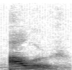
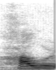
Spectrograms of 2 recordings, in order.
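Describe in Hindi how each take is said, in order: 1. शब्द स्वर से शुरू होता है, h नहीं है। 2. शब्द की शुरुआत में h की आवाज़ साफ़ सुनाई देती है। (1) "So H is not pronounced here" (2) "It's not hour"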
